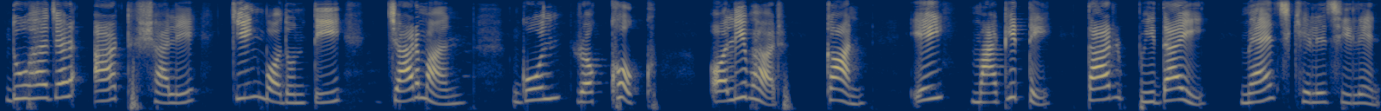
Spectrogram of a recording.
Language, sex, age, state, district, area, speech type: Bengali, female, 18-30, West Bengal, South 24 Parganas, rural, read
